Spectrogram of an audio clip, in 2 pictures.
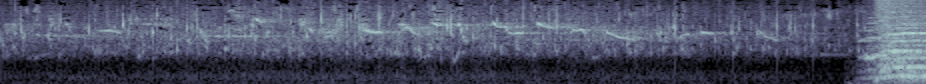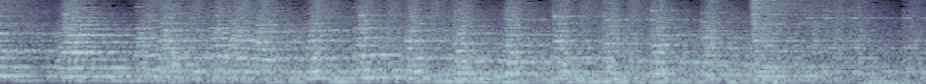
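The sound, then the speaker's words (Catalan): Birds chirp alone for a few seconds, then water from the Font de la Glava spring fountain suddenly starts pouring and splashing loudly and steadily, drowning out the birdsong until the end. “Ara anem a la Font de la Glava. Bebeu aigua fresca, que queda un bon tros de pujada per arribar a Sant Antoni.”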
